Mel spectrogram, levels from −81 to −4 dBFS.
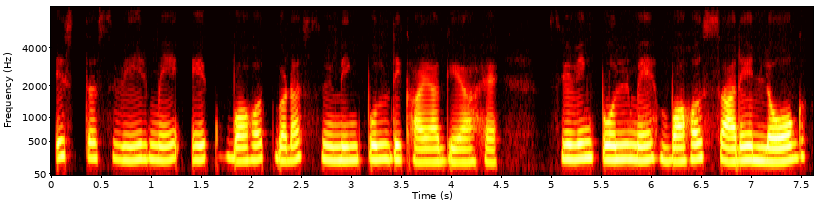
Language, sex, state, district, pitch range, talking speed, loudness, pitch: Hindi, female, Uttar Pradesh, Varanasi, 200-225 Hz, 140 wpm, -16 LUFS, 215 Hz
